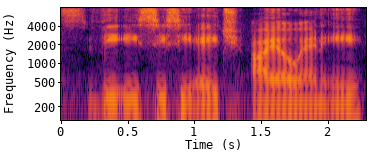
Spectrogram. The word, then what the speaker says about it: Vecchione: I understand that because it's spelled Vecchione. So I understand people's desire to like make it but in Italian the H makes the two C's hard. But you know, I would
